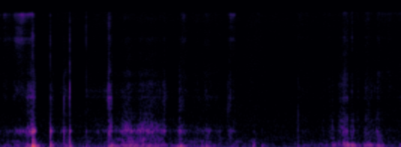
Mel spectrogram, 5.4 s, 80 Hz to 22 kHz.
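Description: A wooden ear pick scratches the center and then the side of a silver metal XY stereo microphone capsule on a Zoom H6 recorder. Quiet, low, rumbling scrapes are broken by several sharp, brief clicks and taps, with little high-end content.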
